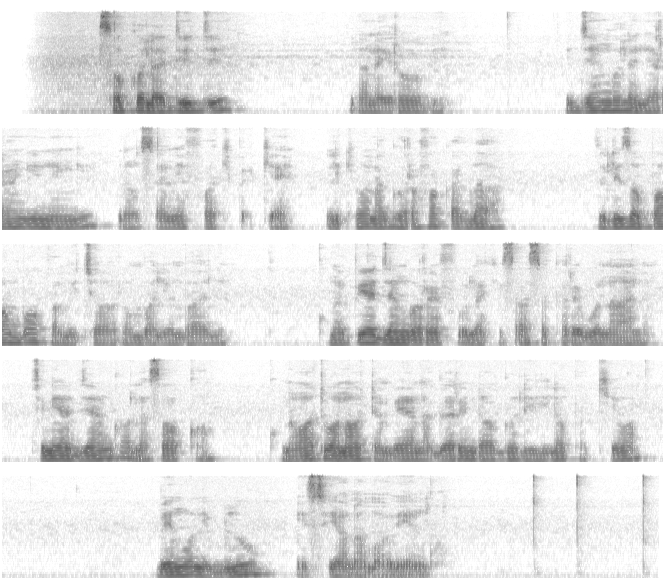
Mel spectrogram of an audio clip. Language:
Swahili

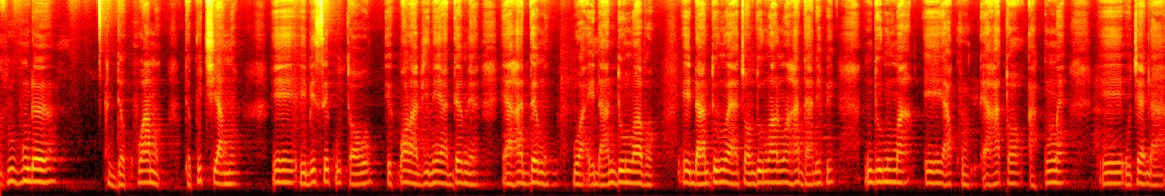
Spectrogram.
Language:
Waci Gbe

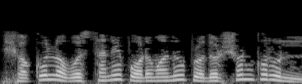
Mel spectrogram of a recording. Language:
Bangla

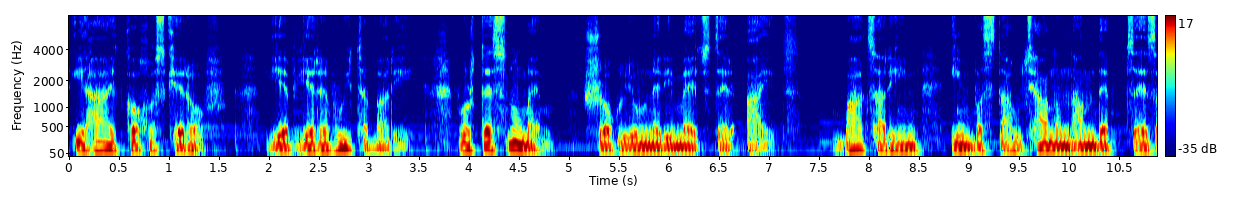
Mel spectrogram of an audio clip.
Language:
Romanian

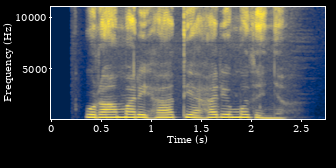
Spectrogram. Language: Kikuyu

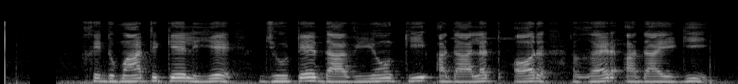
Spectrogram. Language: Urdu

